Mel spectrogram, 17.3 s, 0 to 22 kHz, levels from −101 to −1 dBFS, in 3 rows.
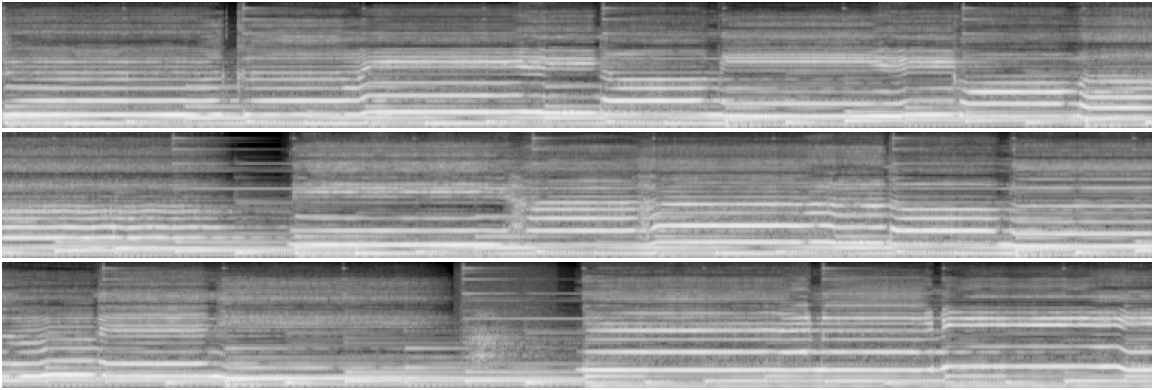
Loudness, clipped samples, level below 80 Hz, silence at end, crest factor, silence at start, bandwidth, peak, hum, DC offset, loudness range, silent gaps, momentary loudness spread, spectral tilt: -10 LUFS; under 0.1%; -44 dBFS; 0 s; 10 dB; 0 s; 20 kHz; 0 dBFS; none; under 0.1%; 2 LU; none; 4 LU; -5 dB/octave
